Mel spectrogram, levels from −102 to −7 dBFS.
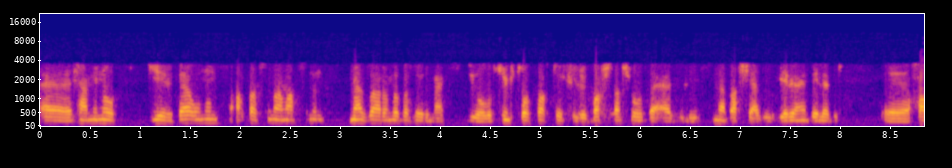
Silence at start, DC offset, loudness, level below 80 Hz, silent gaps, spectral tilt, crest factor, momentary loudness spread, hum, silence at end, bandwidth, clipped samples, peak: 0 s; under 0.1%; -30 LUFS; -78 dBFS; none; -7 dB/octave; 18 dB; 9 LU; none; 0 s; 3.8 kHz; under 0.1%; -12 dBFS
